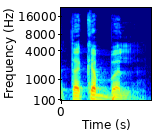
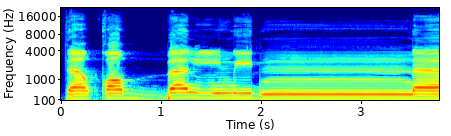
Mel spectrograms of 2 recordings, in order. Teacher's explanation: اب قاف موٹا پڑھا جاتا ہے ہمیشہ، اسے تکبل نہیں پڑھنا آپ نے، تکبل، بلکہ آپ نے کیا پڑھنا ہے جی، تقبل منا.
